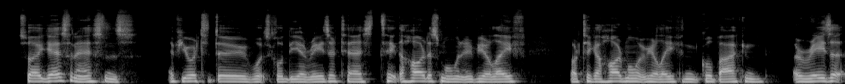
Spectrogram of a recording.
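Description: Speaking at a fairly quick pace in a Scottish accent, a man with a medium pitch keeps a monotone, flat intonation. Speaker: podcast host. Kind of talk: casual interview.

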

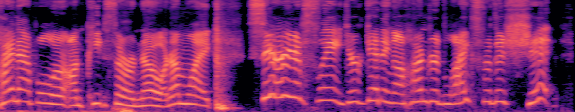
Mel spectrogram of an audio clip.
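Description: Raising and projecting her voice, a woman speaks at a high pitch with very wide pitch swings and a moderate pace, over noticeable background noise. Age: 40s. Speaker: author. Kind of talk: casual chat.

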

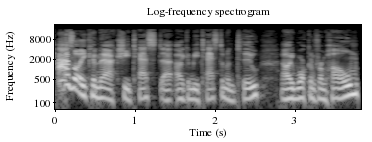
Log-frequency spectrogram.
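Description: An Irish accent at a very fast pace. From Ireland. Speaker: podcast host. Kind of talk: casual monologue.

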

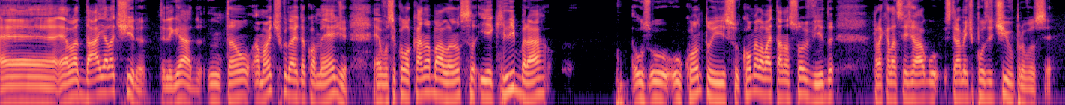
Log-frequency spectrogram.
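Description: In a very clean recording with a silent background, a man at medium pitch uses a normal speaking voice with ordinary pitch variation and very even loudness. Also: moderate pace. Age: 20s. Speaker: stand-up comedian. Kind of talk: casual interview chat.

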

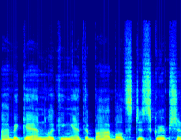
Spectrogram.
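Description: Using vocal fry, a woman with an American accent speaks at a very deep, low pitch with ordinary pitch variation. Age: 80s+. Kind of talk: interview, reading aloud scripture and article. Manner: hesitant, halting with fillers.

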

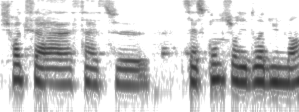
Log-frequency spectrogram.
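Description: At a moderate pace, a woman speaks in a monotone, flat intonation, her medium-pitched voice dark, mellow, and somewhat breathy. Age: 20s. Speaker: feminist content creator and student. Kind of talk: interview. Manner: halting.

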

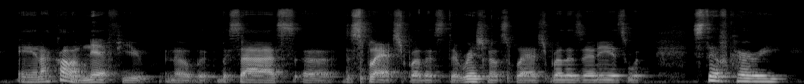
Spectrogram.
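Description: The speaker is a man going at a fairly slow pace. Room echo is audible. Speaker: sports podcast host. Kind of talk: solo podcast monologue. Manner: hesitant with frequent fillers.

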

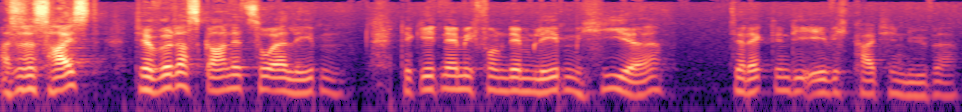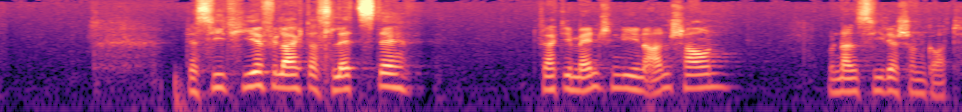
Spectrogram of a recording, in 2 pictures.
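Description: A man's fairly high voice with a dark, mellow, warm tone, ordinary pitch variation and long, frequent pauses. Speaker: preacher. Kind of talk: sermon. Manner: warm, conversational and earnest, with a comforting tone; pastoral, unhurried, addressing listeners directly as "du".

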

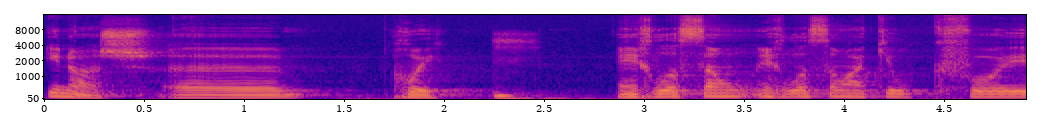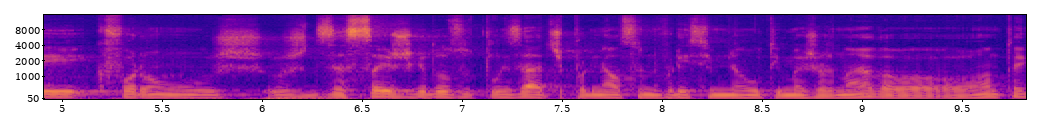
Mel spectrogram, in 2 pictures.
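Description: A man with a normal speaking voice, fairly even intonation and a moderate pace. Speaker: football podcast host. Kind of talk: casual chat.

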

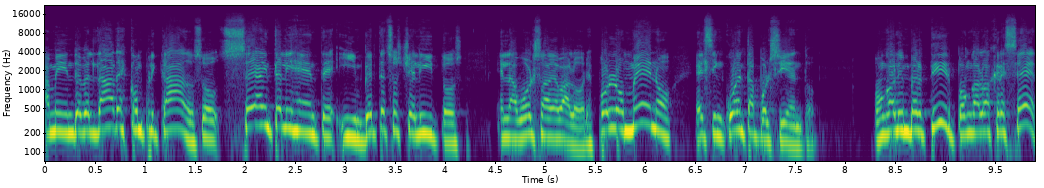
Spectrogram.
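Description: Speaking with lively intonation, the man keeps a moderate pace in a high voice. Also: very even loudness, very clean recording, silent background. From Dominican Republic, Santo Domingo. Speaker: podcast host discussing investing. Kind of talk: casual monologue.

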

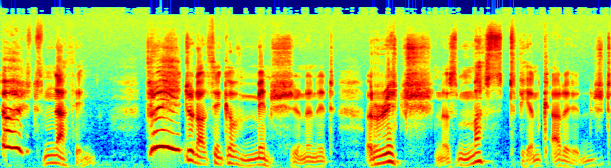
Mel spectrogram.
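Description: A man performs a put-on character voice at a slow pace. It sits fairly low, has a fairly bright tone and very wide pitch swings.

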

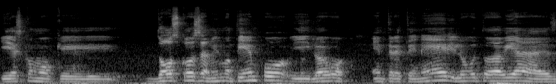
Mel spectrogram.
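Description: A man speaks at a fairly slow pace with fairly even intonation and a fairly high pitch. He has an unremarkable speaking voice. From Mexico, Apatzingán, Michoacán. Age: young. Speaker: podcast co-host. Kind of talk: casual chat.

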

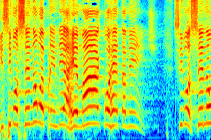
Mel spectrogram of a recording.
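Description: A man speaks in a raised, projected voice with a bright, sharp tone, his pitch extremely high and his intonation fairly even, at a fairly slow pace. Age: 30s. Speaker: pastor and marriage counselor. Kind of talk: sermon. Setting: church.

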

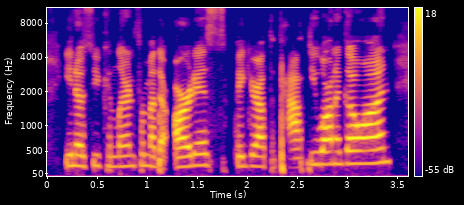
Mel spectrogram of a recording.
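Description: A woman's normal speaking voice, fairly high in pitch, with fairly even intonation and a dry, close sound with no echo. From New York City. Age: 20s. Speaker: makeup artist. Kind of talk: interview.

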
